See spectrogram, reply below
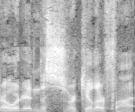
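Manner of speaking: croaky frog-like put-on voice. Retelling what the gym teacher said to a late student: imitating Mister Bell's frog voice. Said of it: "he sounded like a frog".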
